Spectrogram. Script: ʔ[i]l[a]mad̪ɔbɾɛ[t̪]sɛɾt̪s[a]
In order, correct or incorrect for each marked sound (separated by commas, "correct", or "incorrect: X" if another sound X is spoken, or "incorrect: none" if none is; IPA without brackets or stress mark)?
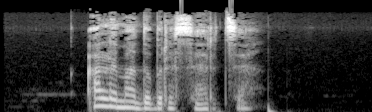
incorrect: a, incorrect: ɛ, incorrect: none, incorrect: ɛ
